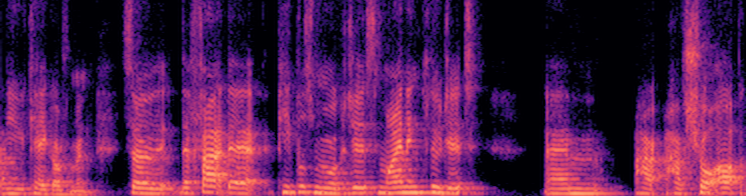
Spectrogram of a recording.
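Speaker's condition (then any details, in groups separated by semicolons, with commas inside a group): No condition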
